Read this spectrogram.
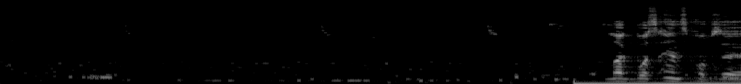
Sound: birds chirping

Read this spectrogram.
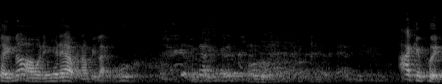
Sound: audience laughing

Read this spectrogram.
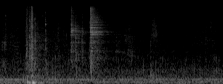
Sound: refrigerator door opens

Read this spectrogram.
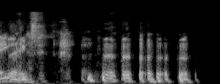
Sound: laughter

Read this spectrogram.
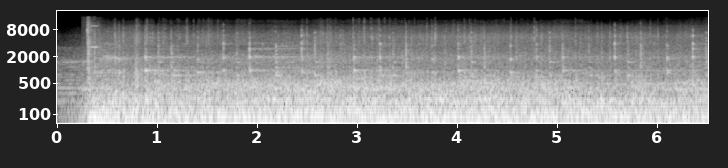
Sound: nervous music; rustling

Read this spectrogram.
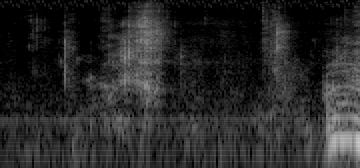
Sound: crunch

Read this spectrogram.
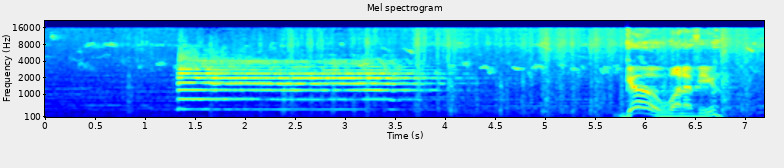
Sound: A hunting horn blows

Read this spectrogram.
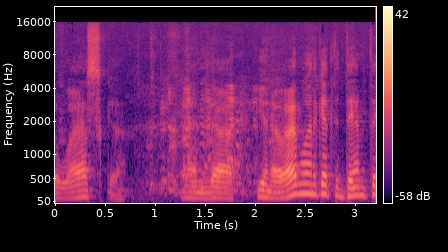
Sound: laughing

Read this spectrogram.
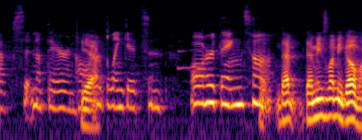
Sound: cat meows

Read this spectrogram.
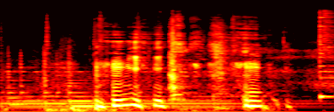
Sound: laughing

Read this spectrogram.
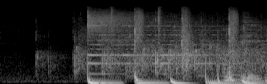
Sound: applause

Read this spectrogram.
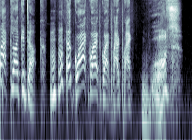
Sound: quacks

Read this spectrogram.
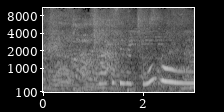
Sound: distant chatter

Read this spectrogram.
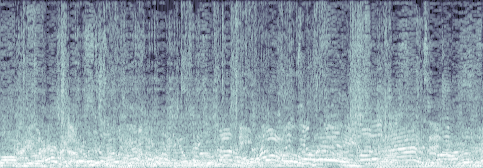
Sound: reporters clamoring

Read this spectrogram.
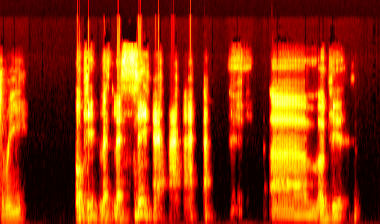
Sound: laughs

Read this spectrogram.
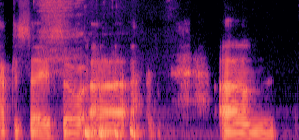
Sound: laughs

